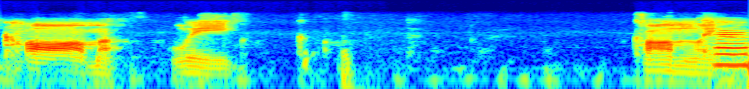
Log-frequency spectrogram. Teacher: The L in calmly is silent. All right. When you see this LM thing, calm, palm, the L is silent.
